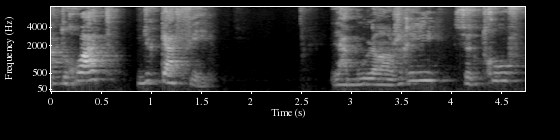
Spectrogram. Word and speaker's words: boulangerie: Boulangerie. O-U-U. A-N-A. Boulangerie. Jri. Boulangerie. No se pronuncia estas dos E.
